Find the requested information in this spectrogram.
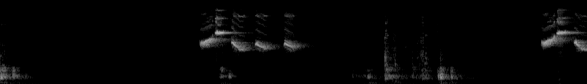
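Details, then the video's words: Lure song of an orange-headed thrush meant to set other birds singing: a quick four-note whistled phrase, heard twice, with a few low dry clicks and knocks between the phrases. "PANCINGAN ANIS MERAH CEPAT GACOR"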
